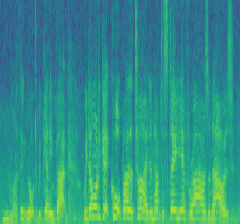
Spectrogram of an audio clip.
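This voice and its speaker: A woman's voice: high voice, fast talker, close to an everyday voice, rough recording. A woman playing Julian, a sensible boy who leads the other children, earnest and bossy in a 1980s audio drama. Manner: earnest, bossy, takes charge. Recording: hissy old cassette tape.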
